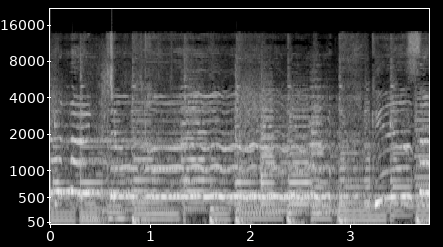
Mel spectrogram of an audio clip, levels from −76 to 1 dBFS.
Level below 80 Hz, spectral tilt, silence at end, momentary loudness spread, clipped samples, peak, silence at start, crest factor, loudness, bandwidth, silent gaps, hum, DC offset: -30 dBFS; -4 dB/octave; 0 s; 3 LU; under 0.1%; 0 dBFS; 0 s; 12 dB; -12 LUFS; 14.5 kHz; none; none; under 0.1%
